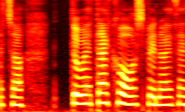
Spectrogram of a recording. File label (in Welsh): "cosb", Welsh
